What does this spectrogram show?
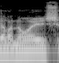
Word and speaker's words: Illinois: And yes, to everybody that lives in the great state of Illinois, I actually know that it's pronounced Illinois.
